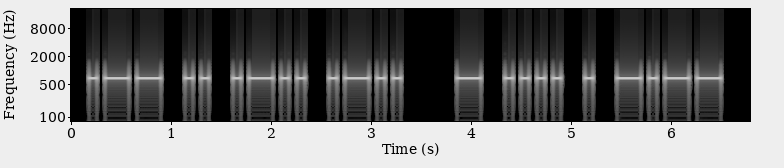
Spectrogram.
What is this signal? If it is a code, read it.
Morse code, heard as a keyed tone, about 15 wpm, 700 Hz. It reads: WILL THEY
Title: Sentences from Top 1000 Words 15wpm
